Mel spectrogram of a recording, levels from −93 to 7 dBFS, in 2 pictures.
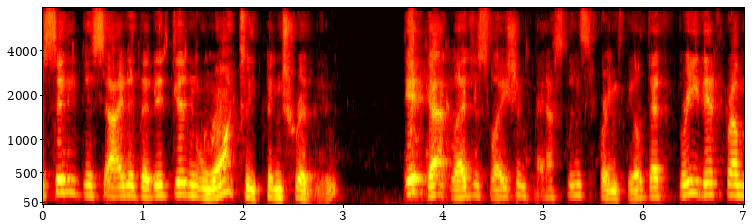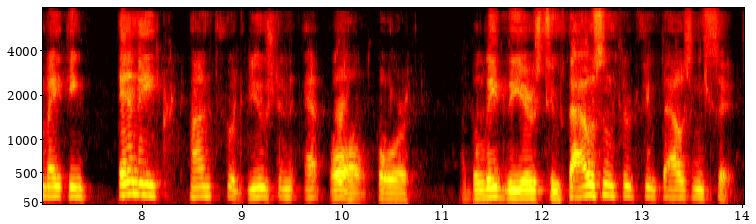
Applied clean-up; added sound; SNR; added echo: neural mask model DeepFilterNet 3.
